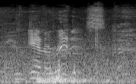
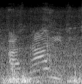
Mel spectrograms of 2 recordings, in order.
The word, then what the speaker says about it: Anaridis: My name in English is pronounced Anaridis, but in Spanish it's Anaridis.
